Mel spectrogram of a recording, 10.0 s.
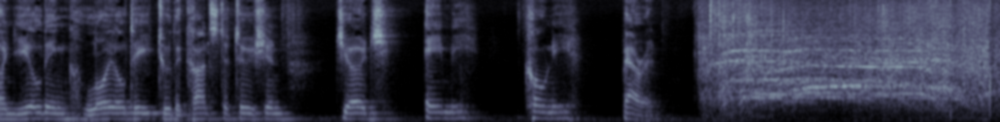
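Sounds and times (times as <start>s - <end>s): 
speech: 0.0s - 7.1s
audience applause: 7.0s - 9.9s.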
